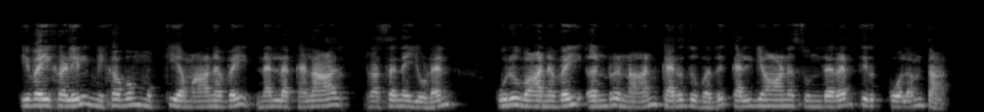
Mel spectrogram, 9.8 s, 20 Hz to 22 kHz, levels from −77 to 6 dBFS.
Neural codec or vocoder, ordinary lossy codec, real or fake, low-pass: none; AAC, 32 kbps; real; 9.9 kHz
